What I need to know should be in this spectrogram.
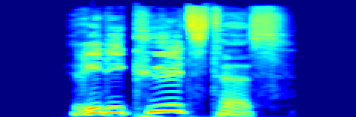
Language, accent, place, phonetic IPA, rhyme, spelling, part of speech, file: German, Germany, Berlin, [ʁidiˈkyːlstəs], -yːlstəs, ridikülstes, adjective, De-ridikülstes.ogg
- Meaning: strong/mixed nominative/accusative neuter singular superlative degree of ridikül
